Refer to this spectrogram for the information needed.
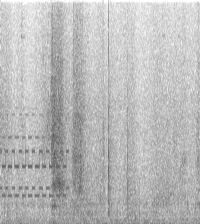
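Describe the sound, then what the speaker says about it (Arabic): A mobile phone rings with a bright electronic ringtone, short repeated tones heard close and fairly loud over a faint room background, with no talking. "تليفوني بيرن."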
